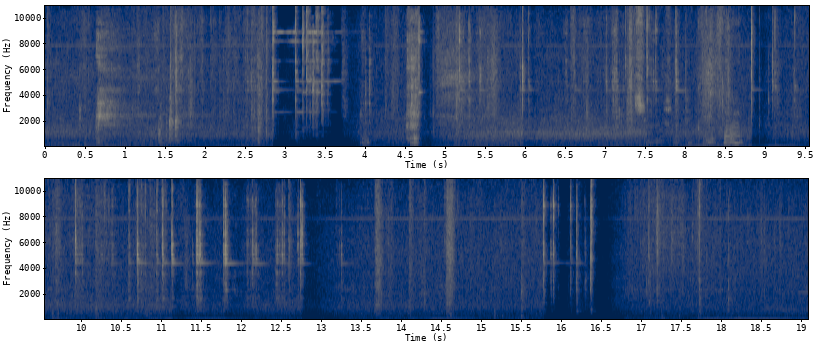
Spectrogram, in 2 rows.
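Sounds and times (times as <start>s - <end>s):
allen key clicking on bolts: 8.8s - 13.4s, 15.7s - 16.5s.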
